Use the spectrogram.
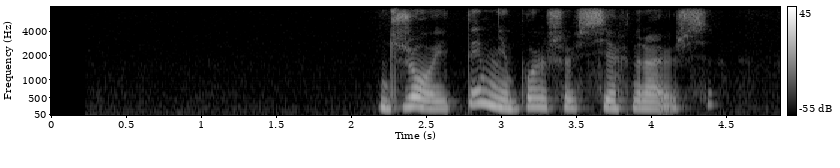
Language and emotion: Russian, neutral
